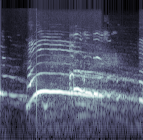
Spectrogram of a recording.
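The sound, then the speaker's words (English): Human voices imitate wolf howls over a Zoom call: a long, sustained rising-then-steady tonal wail with rich harmonics, loud, lasting a couple of seconds with other howling voices layered briefly on top. “Do I hear any wolves out there in the wilderness?”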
